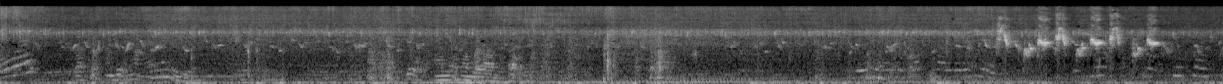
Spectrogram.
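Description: Tomato sambal sizzling steadily as it fries in a wok. A bird breaks in with a quick run of loud, sharp chirps about ten seconds in.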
